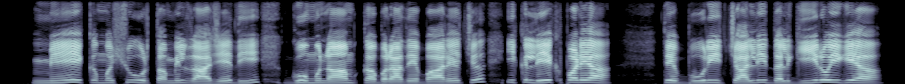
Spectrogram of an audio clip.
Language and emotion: Dogri, sad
